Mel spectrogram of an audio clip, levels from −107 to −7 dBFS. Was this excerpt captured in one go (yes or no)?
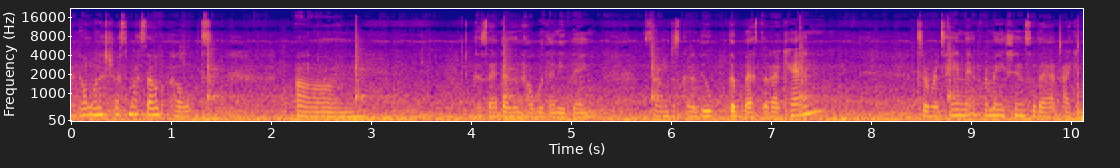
yes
